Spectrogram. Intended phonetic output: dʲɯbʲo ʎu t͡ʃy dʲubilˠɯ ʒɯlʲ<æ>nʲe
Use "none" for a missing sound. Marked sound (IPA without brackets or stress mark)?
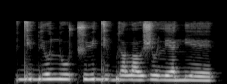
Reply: æ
